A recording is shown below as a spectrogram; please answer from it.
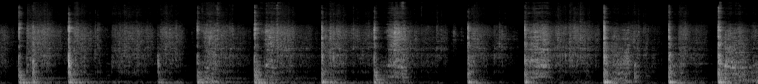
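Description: Dry red chillies being dry-roasted in a pan for a sambar mix, with repeated rhythmic scraping strokes of a spatula against the pan and a light rustling sizzle, close and steady.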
